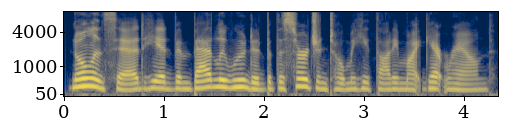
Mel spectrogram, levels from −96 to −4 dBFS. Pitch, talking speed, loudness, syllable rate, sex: 185 Hz, 250 wpm, -19 LUFS, 5.2 syllables/s, female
